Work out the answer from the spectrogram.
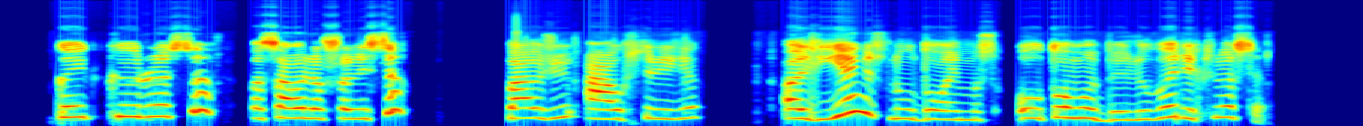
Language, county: Lithuanian, Vilnius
